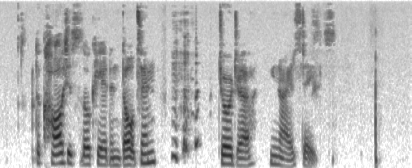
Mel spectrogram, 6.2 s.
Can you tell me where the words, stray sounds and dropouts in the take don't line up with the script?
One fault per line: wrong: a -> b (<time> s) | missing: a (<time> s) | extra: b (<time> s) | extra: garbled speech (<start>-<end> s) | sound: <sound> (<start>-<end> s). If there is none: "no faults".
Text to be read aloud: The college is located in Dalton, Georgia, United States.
sound: laugh (2.6-3.1 s)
